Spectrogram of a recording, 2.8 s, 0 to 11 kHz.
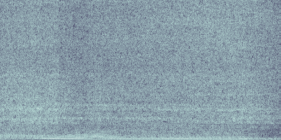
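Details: BMW E46 M3 being torn down, engine never heard running before, first start after not starting: strong deep note holding a steady rev then easing off, smooth and even with no knocks or misses; sounds healthy.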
